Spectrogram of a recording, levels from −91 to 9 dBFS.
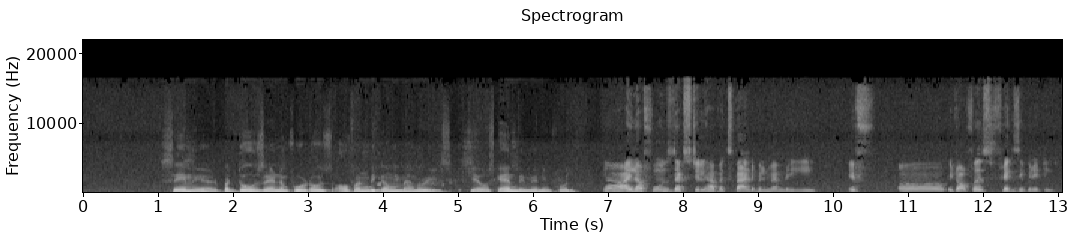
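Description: From 3.79 to 4.45 s an echo leak appears: a copy of the speech trailing the original by 283 ms, roughly 10 dB down, likely from a far-end loudspeaker whose echo canceller let part of the pickup return. It recurs at 4.63 to 4.82 s, about 20 dB down, and at 5.06 to 5.21 s, near 35 dB down. A spectrogram shows fainter duplicates of the speech's harmonic bands shifted 283 ms later, weakening with each recurrence.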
